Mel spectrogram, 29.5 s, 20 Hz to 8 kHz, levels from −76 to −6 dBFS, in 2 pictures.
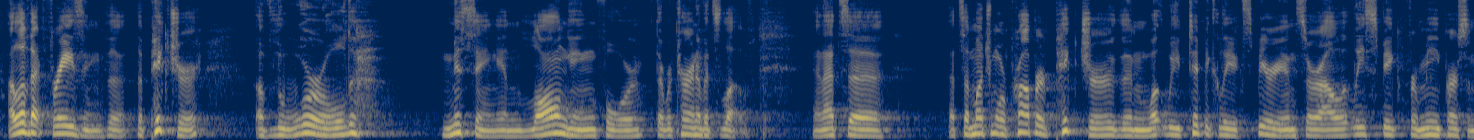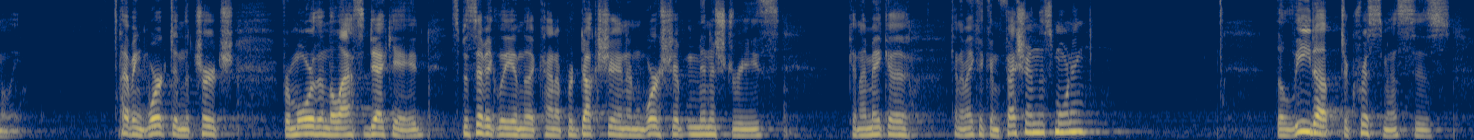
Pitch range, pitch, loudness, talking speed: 130-160 Hz, 140 Hz, -28 LUFS, 160 wpm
